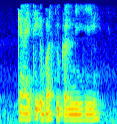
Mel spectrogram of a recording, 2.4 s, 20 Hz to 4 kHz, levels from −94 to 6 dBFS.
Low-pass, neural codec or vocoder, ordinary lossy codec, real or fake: 3.6 kHz; codec, 16 kHz, 16 kbps, FunCodec, trained on Chinese and English, 50 frames a second; MP3, 24 kbps; fake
